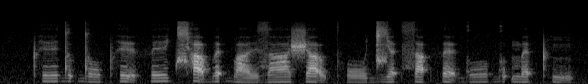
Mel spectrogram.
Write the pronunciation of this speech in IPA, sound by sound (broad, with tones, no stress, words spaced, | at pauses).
pʰe˦dʊ˦ʔdo˨pʰḛ˦˨ɪ̯ θe˦t͡ɕʰä̰˦˨bɛ˦ʔ ba˨ɪ̯zä˦ʃa̰˦˨ʊ̯ pʰo˨d͡ʑɛ˦ʔ sʰä˦ʔθɛ̰˦˨ ɡo˦ ɡʊ˦ʔmɛ˦ʔpʰĩ˦˨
